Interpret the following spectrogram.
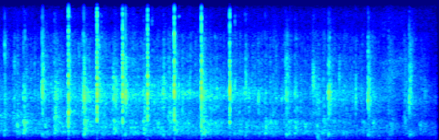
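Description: Audience applauding: many quick, irregular claps that die away near the end.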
